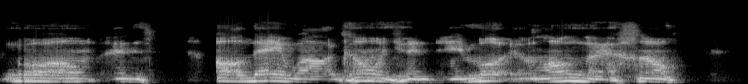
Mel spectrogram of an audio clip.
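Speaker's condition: Motor neurone disease; speech change noticeable by time of diagnosis, frailer with weight loss then; cannot speak well

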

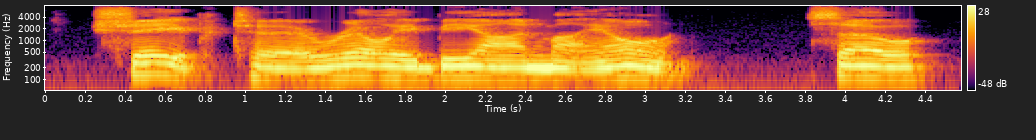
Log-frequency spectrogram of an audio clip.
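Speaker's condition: Ataxia from traumatic brain injury; tracheotomy avoided

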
